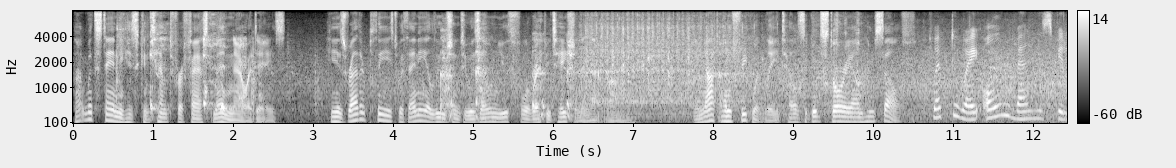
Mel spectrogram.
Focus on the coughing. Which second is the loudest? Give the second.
2 s.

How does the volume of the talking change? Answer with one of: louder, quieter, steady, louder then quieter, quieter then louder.
steady.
